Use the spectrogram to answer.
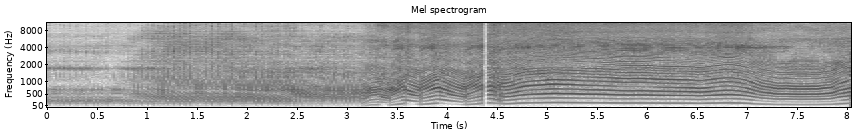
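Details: Brand-new, unbroken-in Wemars 6220 clone two-stroke chainsaw on shakedown run bogs steadily through a cut, then screams up to a clean high rev with even pitch swings; loud, powerful; normal running under load.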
